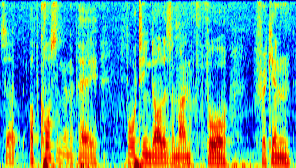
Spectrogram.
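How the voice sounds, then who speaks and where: A man's voice: lowish voice, steady tone, moderate pace, warm tone, rough recording. A man with a South African accent hosting a podcast in casual, swearing chat. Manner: chatty, swears casually, enthusiastic. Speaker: podcast host.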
